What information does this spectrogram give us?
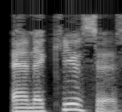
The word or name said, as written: anacusic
